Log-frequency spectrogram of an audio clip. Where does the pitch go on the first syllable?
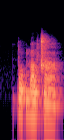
high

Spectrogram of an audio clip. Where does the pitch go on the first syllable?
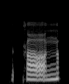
low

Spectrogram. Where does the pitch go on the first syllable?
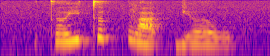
rising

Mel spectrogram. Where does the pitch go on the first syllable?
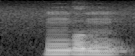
low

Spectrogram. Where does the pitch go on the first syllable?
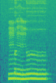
low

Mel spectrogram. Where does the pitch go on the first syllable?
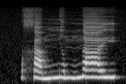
low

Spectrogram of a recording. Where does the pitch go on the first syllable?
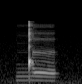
low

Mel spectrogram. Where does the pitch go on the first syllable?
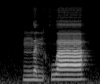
low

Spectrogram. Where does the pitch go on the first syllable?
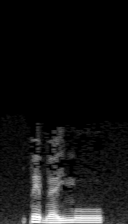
falling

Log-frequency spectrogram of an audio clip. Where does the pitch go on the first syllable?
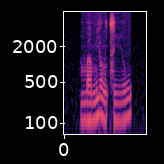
rising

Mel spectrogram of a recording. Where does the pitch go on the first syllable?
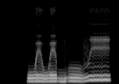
low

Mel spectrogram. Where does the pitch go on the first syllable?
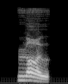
falling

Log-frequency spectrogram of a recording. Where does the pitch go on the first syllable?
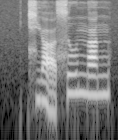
low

